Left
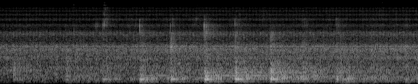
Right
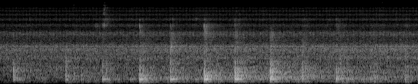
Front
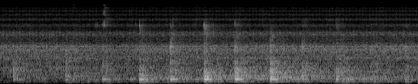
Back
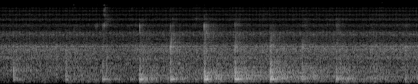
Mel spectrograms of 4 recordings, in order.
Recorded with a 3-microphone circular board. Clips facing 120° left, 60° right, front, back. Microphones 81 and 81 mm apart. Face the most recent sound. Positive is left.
turn(degrees=-95)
